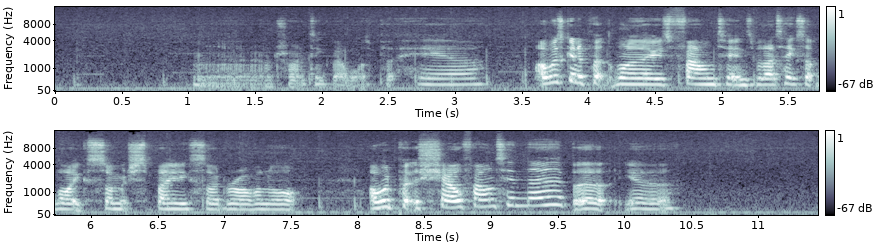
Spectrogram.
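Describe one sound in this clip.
A young woman talks with animation into a nearby microphone.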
